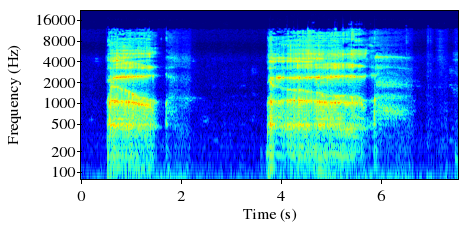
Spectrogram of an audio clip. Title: the most disastrous 31 seconds of burping ever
